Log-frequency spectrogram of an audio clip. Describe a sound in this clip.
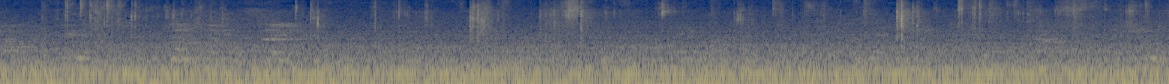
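Metal necklace chains clink together.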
